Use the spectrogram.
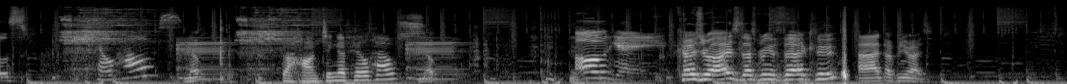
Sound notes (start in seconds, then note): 1.7 buzzer; 1.7 buzzer rings; 4.0 buzzer; 4.0 buzzer rings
